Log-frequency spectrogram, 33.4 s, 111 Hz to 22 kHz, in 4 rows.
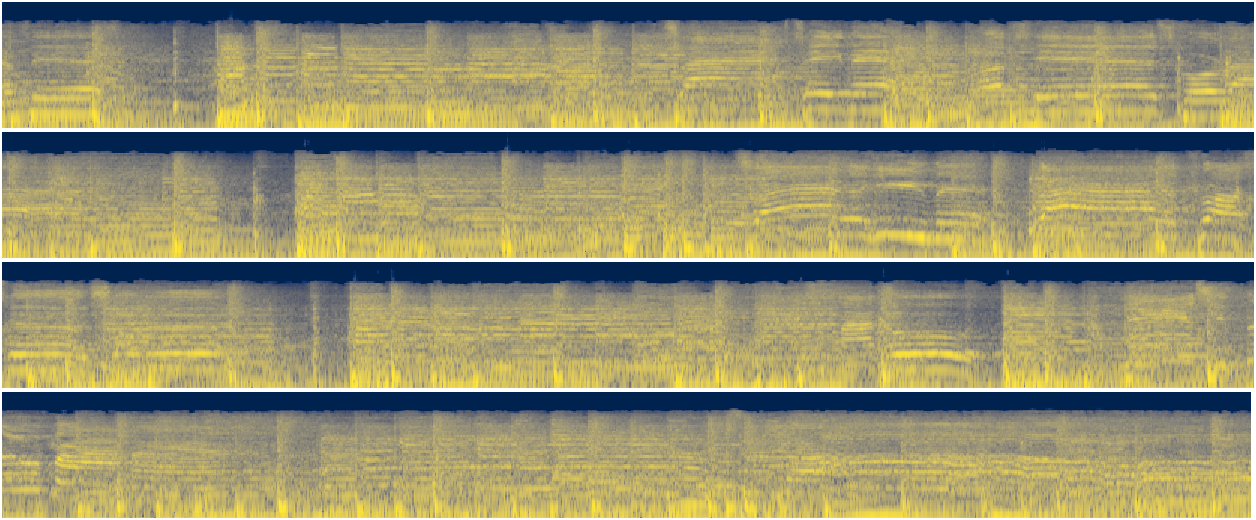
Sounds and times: Music: 0.0 - 33.3.

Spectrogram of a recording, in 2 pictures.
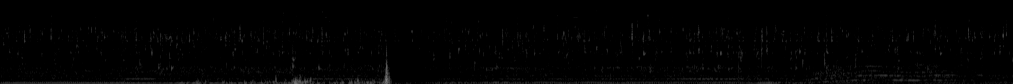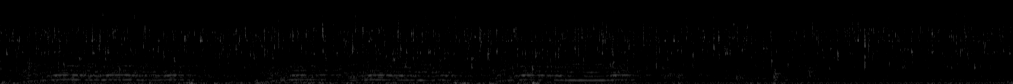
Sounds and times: Pour: 0.0 - 20.2.

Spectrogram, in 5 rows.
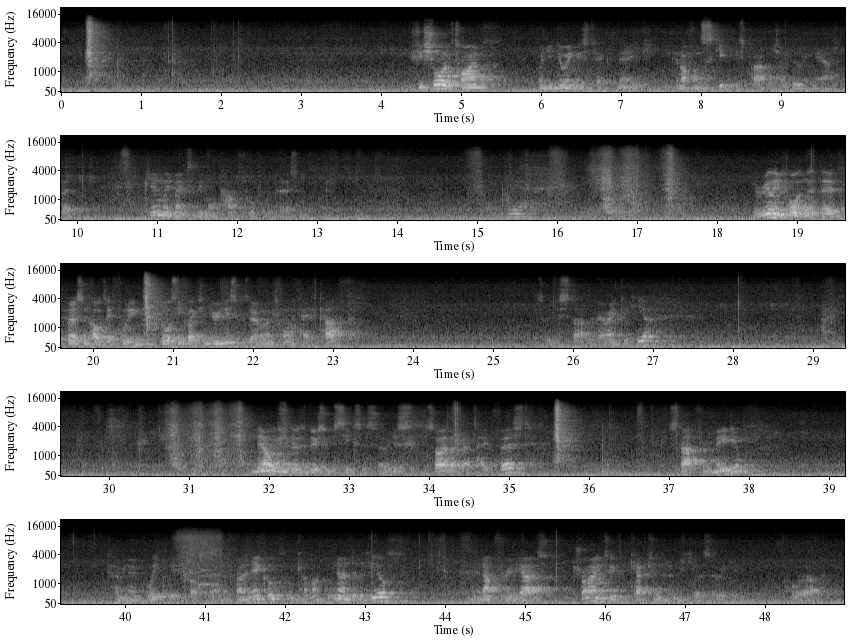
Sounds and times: Speech: 4.4 - 10.1, 10.8 - 12.9, 15.4 - 15.8, 18.5 - 23.4, 25.6 - 27.2, 31.8 - 35.4, 37.0 - 38.2, 39.8 - 43.6, 44.3 - 48.8.

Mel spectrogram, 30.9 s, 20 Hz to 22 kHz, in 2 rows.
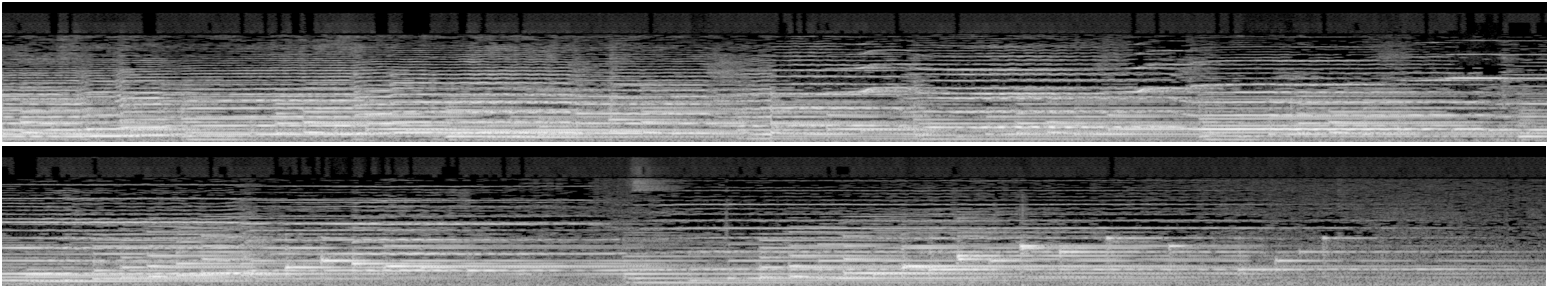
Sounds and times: Cello: 0.0 - 30.8
Piano: 0.0 - 30.8
Violin, fiddle: 0.0 - 30.8.

